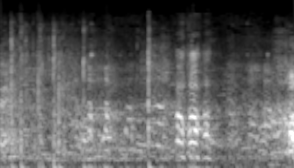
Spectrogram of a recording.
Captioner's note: haha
